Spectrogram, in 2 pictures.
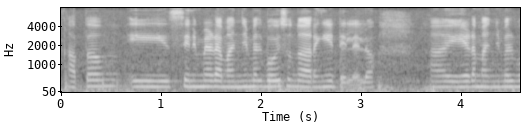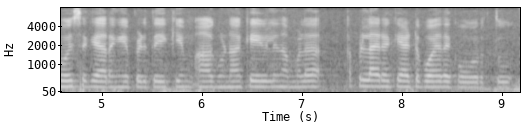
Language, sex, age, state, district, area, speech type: Malayalam, female, 18-30, Kerala, Kottayam, rural, spontaneous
